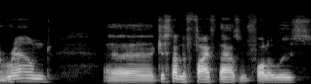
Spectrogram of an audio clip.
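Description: Spoken fairly slowly with fairly even intonation in a London accent, the voice comes over a quiet background. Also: man. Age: 40s. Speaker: author and cycling jersey collector. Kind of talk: interview.

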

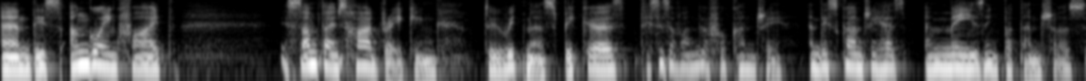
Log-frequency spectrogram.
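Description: At a fairly slow pace, a woman with a Hungarian accent is heard on a very clean recording with a silent background. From Hungary. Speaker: media scholar and former regulator. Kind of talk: interview. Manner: halting.

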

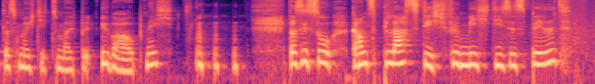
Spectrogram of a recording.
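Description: A woman talks with a slight Swiss accent. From Switzerland, Lucerne. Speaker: university rector. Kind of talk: casual interview. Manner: fast.

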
